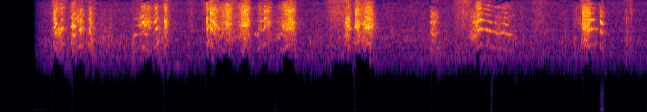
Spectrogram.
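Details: Civet, called อีเห็น (ตัวชะมด) in Thai, presented as a call that works well: harsh, high squawking bursts, about seven short clusters over six seconds separated by brief pauses, with no other sounds.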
